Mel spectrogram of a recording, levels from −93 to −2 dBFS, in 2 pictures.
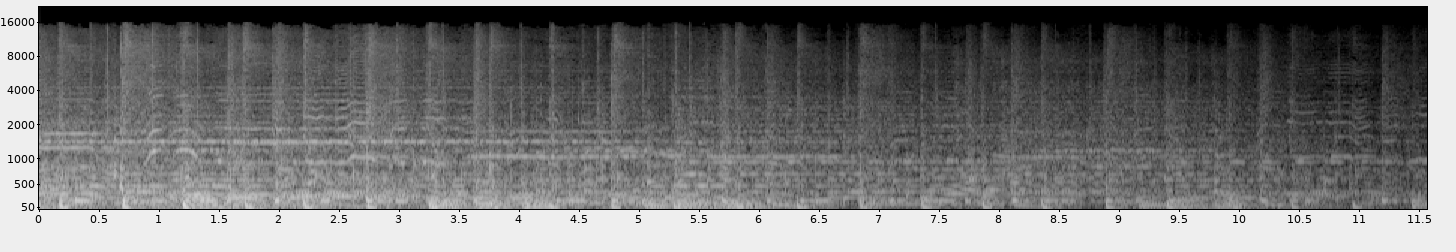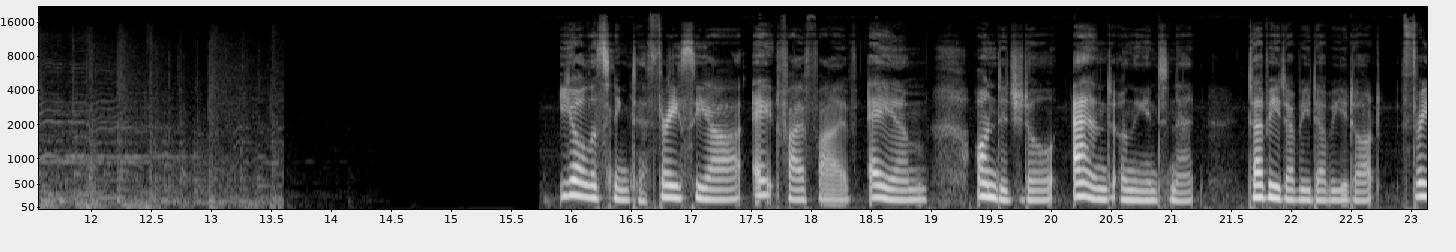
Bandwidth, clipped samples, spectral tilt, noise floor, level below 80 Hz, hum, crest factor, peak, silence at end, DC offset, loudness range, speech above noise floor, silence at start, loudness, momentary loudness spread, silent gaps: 16.5 kHz; under 0.1%; -5.5 dB/octave; -79 dBFS; -40 dBFS; none; 26 dB; 0 dBFS; 0 s; under 0.1%; 19 LU; 57 dB; 0 s; -24 LUFS; 22 LU; 15.51-15.72 s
